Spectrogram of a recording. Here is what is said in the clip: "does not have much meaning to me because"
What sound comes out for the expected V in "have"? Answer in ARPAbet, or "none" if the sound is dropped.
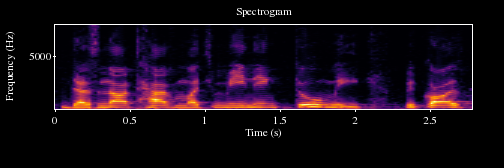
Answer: V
